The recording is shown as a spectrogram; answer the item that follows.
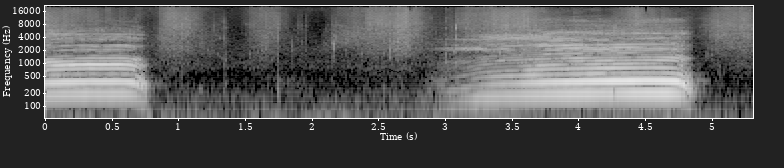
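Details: Cow mooing twice: a short low moo cut off abruptly, then after a pause a longer, louder, steady lowing call that swells and ends sharply, with a quiet background.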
